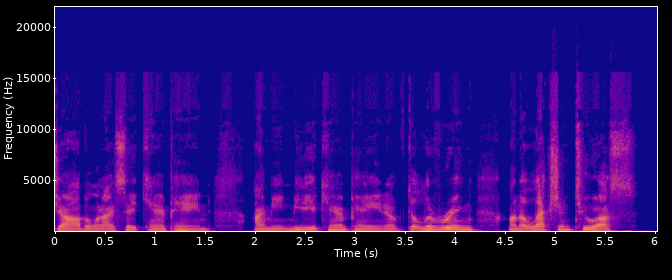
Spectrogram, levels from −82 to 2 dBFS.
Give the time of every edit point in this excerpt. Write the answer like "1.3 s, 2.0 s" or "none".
none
